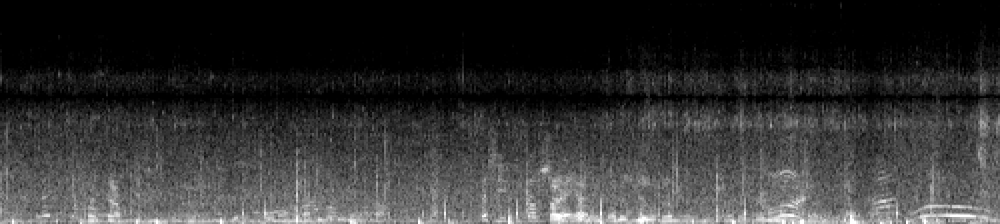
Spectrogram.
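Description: Sandals slap on a dirt path with each footstep.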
